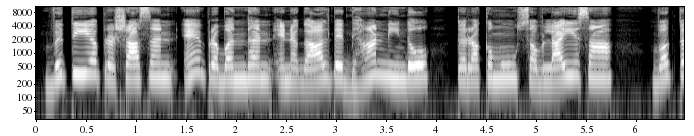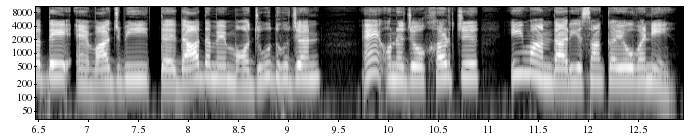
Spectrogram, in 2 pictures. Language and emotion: Sindhi, neutral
